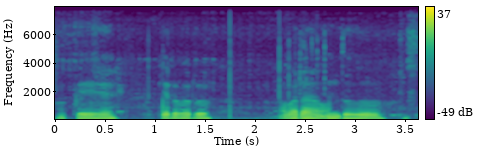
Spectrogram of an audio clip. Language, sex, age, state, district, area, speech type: Kannada, male, 30-45, Karnataka, Dakshina Kannada, rural, spontaneous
